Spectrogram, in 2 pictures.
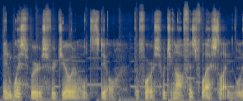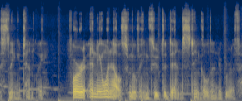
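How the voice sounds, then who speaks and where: A man narrating a solo noir role-playing game as its host, telling the story in an unhurried, deliberate way. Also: a bass voice, very animated, gravelly, faint music behind, low-quality recording.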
